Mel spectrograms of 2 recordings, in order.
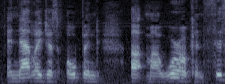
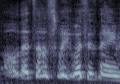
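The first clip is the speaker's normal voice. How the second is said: a much higher, sugary star voice; 9 semitones higher than usual. Retold or imitated. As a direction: coo it like a touched celebrity. [name] voiced, touched.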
